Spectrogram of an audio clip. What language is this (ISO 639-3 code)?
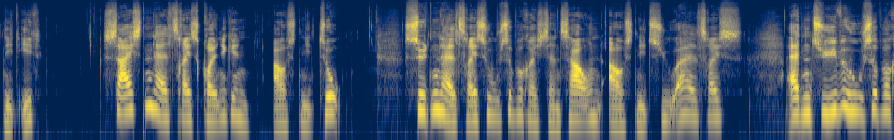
dan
